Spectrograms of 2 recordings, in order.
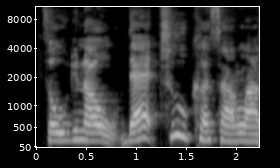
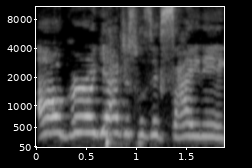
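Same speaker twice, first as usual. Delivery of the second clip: put-on bubbly girlfriend excuse; 8 semitones higher than usual. Friend explaining her excited text.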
